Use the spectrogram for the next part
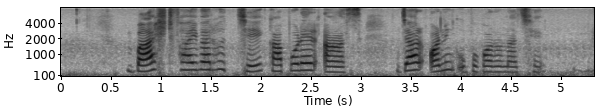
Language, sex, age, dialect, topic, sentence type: Bengali, male, 18-24, Western, agriculture, statement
